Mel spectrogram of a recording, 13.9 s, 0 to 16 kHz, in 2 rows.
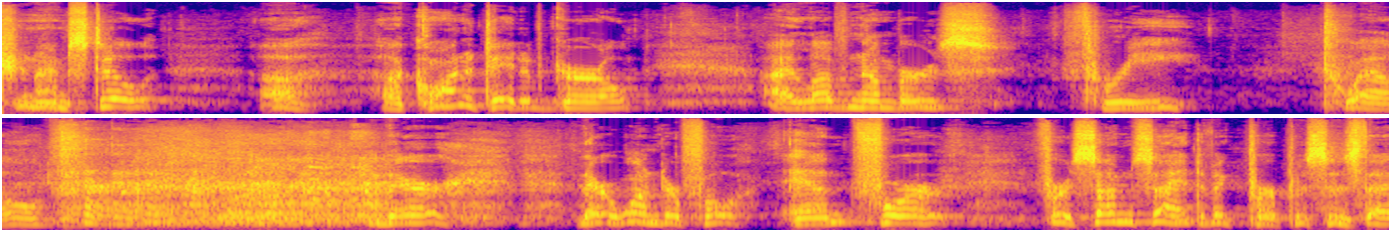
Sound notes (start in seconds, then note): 7.2 laughing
